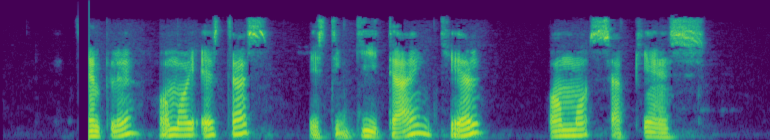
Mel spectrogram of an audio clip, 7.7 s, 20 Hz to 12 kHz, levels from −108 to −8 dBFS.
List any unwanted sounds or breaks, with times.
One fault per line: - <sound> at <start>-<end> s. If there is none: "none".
- dropout at 0.8-0.9 s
